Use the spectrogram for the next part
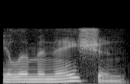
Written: elimination

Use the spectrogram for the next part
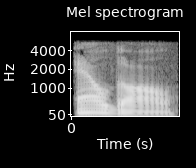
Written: aldol

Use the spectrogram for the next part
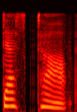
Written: desktop

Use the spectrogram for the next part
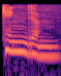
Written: kingdom

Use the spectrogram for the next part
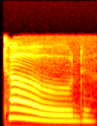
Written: toad

